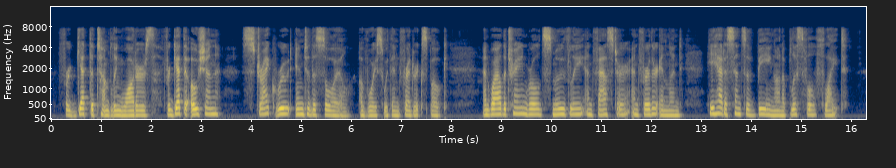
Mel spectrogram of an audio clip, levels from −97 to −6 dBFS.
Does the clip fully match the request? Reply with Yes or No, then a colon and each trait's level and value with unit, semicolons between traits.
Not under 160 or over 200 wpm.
No: average, 140 wpm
